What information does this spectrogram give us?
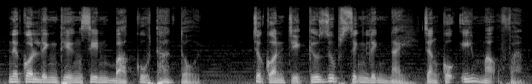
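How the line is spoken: Fearful mumbled prayer. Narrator (Vietnamese): Bà Thần tay run rẩy, miệng lẩm bẩm khấn

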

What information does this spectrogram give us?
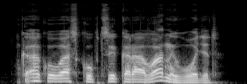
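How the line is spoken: Laughing question. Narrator (Russian): сквозь смех спросил я

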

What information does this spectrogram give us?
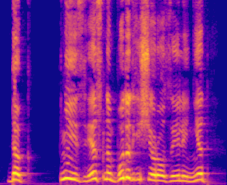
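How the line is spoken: Grumbling. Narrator (Russian): проворчал любитель жилеток на голое тело

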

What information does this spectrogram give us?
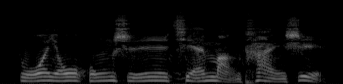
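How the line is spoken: Flat, indifferent tone. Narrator (Chinese): 高无庸脸上毫无表情，淡淡地说道

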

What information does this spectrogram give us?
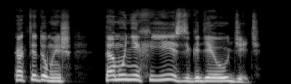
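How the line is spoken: Loud question. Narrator (Russian): Ламонт громко спросил

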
